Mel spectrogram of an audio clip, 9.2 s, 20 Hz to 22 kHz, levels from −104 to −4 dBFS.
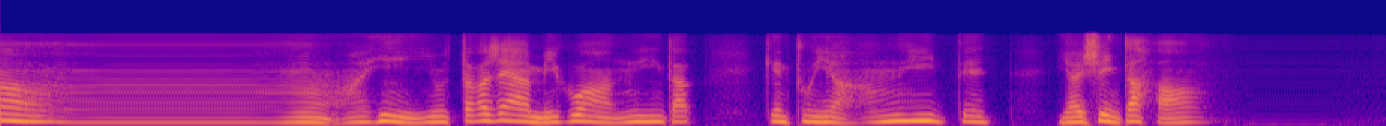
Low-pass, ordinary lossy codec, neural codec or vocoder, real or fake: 7.2 kHz; none; codec, 16 kHz, about 1 kbps, DyCAST, with the encoder's durations; fake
